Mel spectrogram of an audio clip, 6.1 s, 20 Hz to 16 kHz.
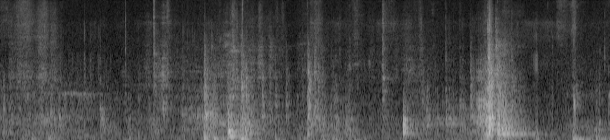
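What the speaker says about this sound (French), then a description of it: "On ouvre la porte, on soulève la porte" Plastic and metal clunks and scrapes as the side door of a Corsair Carbide Air 740 PC case is opened and lifted off, several distinct knocks and rattles spread across the handling, close and moderately loud.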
